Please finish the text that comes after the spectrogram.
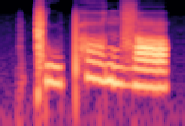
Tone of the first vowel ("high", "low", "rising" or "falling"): low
